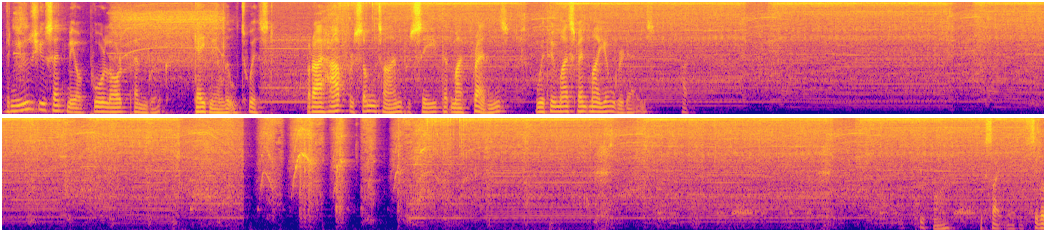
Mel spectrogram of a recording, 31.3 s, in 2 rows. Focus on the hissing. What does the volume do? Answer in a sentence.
The volume of the hissing stays about the same.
